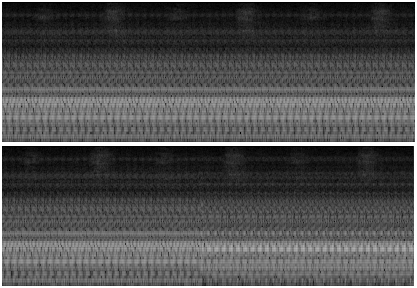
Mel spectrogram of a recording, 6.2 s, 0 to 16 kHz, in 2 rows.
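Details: MRI scanner noise from a Philips 1.5T abdominal scan: loud steady buzzing drone with rapid rhythmic pulsing and a pitch shift partway through.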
